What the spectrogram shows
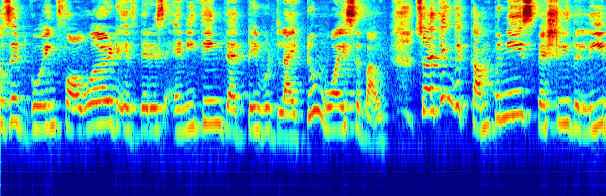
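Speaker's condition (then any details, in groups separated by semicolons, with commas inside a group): No condition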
